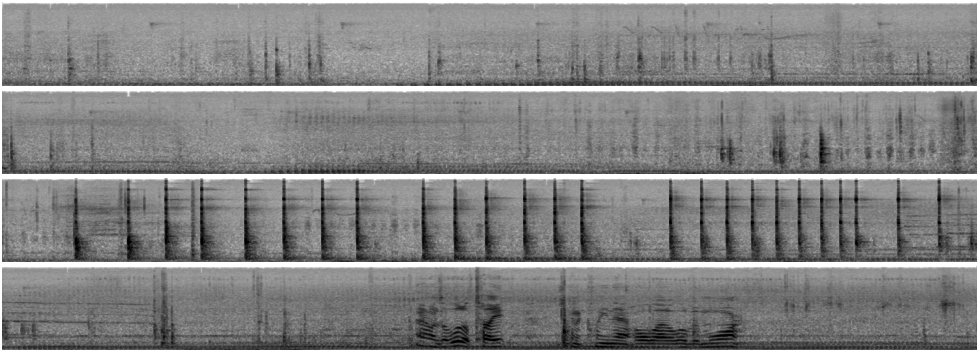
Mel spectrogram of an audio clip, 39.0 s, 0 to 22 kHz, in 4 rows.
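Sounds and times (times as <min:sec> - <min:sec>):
hammer tapping pin into hinge: 0:20.2 - 0:25.6, 0:26.2 - 0:29.6.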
